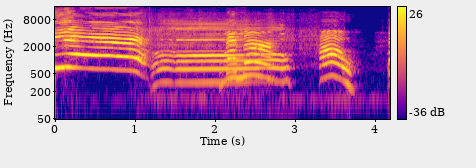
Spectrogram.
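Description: A young child's high-pitched voice making drawn-out wordless calls: one long call of about a second, a longer one after it, and a short call that rises and falls near the end.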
